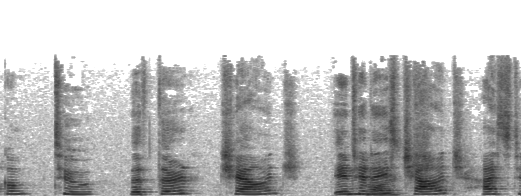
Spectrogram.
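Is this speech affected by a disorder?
Yes: cerebral palsy.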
